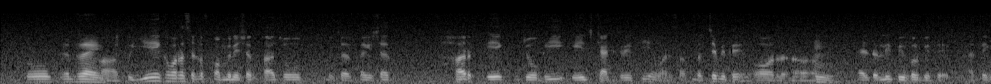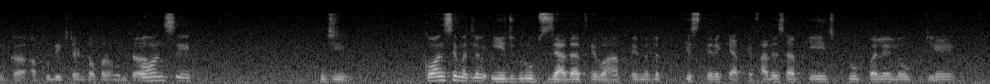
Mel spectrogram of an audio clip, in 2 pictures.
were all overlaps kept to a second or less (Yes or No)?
Yes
